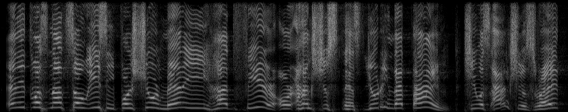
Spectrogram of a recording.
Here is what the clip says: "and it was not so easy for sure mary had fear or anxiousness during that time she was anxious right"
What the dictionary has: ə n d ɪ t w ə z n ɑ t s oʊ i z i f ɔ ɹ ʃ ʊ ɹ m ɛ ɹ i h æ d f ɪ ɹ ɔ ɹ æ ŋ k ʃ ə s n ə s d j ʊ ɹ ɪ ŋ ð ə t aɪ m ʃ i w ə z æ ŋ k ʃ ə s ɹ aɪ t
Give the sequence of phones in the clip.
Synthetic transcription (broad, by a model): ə n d ɪ t w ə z n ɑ t s oʊ i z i f ɔ ɹ ʃ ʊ ɹ m ɛ ɹ i h æ d f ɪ ɹ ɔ ɹ æ ŋ k ʃ ə s n ə s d j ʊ ɹ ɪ ŋ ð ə t aɪ m ʃ i w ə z æ ŋ k ʃ ə s ɹ aɪ t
